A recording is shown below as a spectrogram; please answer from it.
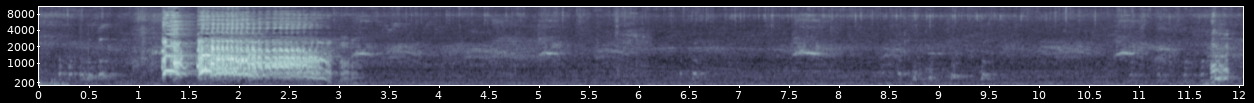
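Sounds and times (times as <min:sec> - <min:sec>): low bird clucks: 0:10.9 - 0:12.0.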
